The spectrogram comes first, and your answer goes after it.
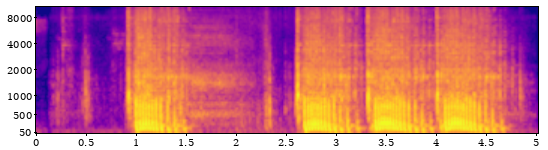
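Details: Stihl FS 250 R brush cutter after replacing primer bulb (dealer part needed modification) and refitting filter: small two-stroke fires and revs in three strong clean bursts; starts and runs healthy.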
